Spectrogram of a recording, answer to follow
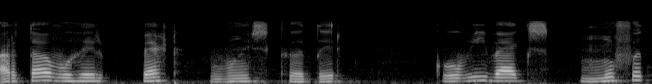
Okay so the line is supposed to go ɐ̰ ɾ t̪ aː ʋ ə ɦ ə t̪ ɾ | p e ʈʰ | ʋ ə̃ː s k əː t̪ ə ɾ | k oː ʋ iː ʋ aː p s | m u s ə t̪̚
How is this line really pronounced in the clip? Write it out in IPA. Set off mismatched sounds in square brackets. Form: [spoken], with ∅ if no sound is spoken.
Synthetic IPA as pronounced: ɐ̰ ɾ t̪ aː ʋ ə ɦ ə [∅] ɾ | p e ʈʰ | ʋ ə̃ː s [kʰ] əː t̪ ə ɾ | k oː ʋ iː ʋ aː [k] s | m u [f] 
